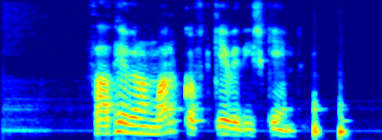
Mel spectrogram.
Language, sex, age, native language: Icelandic, female, 40-49, Icelandic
